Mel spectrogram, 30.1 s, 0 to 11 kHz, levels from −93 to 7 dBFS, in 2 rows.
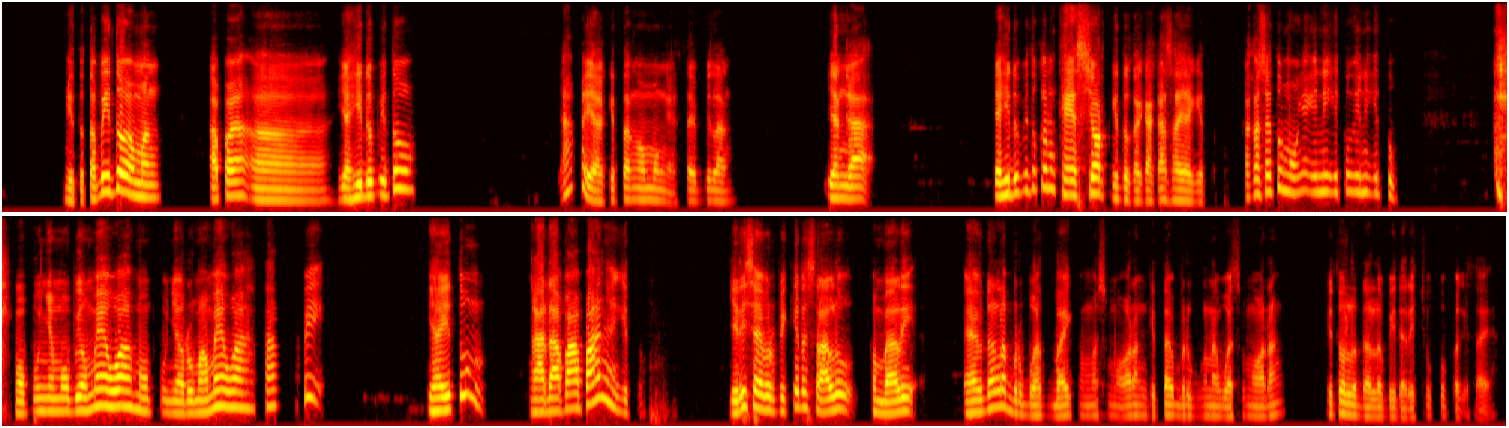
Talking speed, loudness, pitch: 150 wpm, -26 LUFS, 160 Hz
